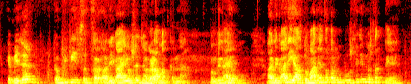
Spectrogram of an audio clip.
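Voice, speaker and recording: Noticeable background noise surrounds a man as he talks. Audible room echo colors his speech. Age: 80s+. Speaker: retired army officer and former legislator. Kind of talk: interview.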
